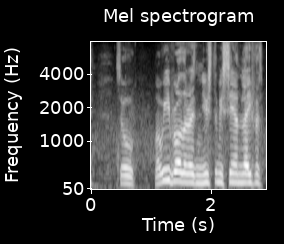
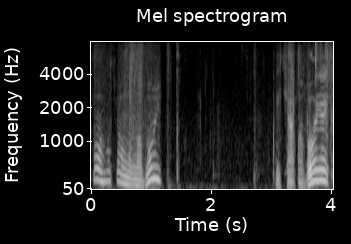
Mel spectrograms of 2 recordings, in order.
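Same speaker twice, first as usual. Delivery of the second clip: much softer, tender coo to the dog; soft pet talk; 4 semitones lower, 13 dB quieter than usual. Real, not acted. Owner fussing over his ageing dog, soft tender coo.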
